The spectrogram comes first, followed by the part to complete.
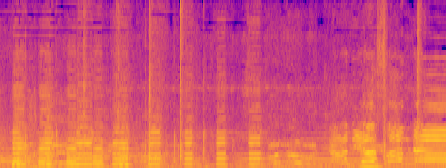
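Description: Car horns beeping in short, repeated, overlapping toots, with voices calling out in praise over them in the second half.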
